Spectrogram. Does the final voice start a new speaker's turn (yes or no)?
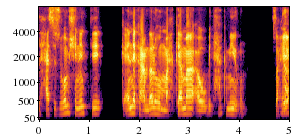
yes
